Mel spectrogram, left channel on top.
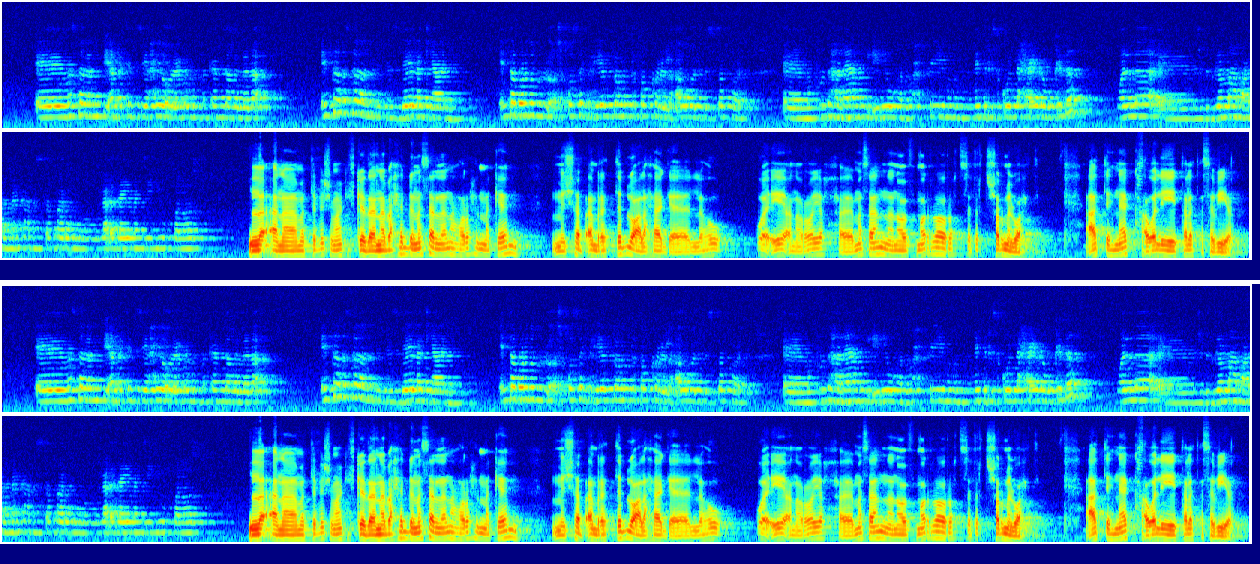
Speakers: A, on the left; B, on the right.
A: إيه مثلا في اماكن سياحيه قريبه من المكان ده ولا لا انت مثلا بالنسبه لك يعني انت برضو من الاشخاص اللي هي بتقعد تفكر الاول في السفر آه، المفروض هنعمل ايه وهنروح فين وندرس كل حاجة وكده ولا آه، مش بتجمع معلومات عن السفر ولا زي ما تيجي وخلاص
B: لا انا ما اتفقش معاك في كده انا بحب مثلا ان انا هروح المكان مش هبقى مرتب له على حاجه اللي هو هو ايه انا رايح آه، مثلا انا في مره رحت سافرت شرم لوحدي
A: مم.
B: قعدت هناك حوالي ثلاث اسابيع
